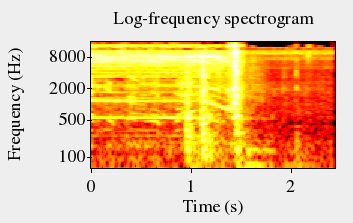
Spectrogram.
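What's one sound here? A metal liftgate clanks into place.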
